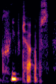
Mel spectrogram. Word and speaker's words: Kryptops: dinosaur of the day tops i've also heard it pronounced creep tops that was a request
